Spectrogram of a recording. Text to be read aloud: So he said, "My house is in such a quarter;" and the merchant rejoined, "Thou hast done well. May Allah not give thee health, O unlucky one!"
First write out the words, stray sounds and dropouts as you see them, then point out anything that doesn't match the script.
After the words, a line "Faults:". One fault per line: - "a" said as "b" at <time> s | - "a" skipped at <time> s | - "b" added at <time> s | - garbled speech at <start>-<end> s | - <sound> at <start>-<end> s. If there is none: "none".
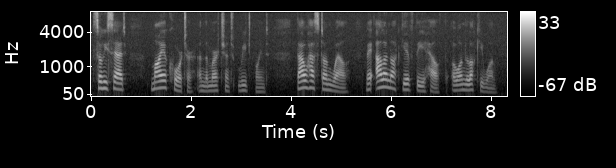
So he said, "My a quarter;" and the merchant rejoined, "Thou hast done well. May Allah not give thee health, O unlucky one!"
Faults:
- "house is in such" skipped at 1.4 s
- dropout at 3.2-3.3 s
